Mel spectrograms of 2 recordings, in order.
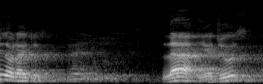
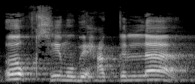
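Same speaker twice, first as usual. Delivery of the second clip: higher, drawn-out solemn swearing; swearing an oath; 5 semitones higher, slower than usual. Acted. Teacher acts out people swearing by God's right, emphatic oath. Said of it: "بعض الناس يا إخوان يقسم".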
